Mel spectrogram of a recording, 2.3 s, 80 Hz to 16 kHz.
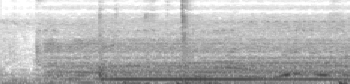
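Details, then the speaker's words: International Harvester 1800 Loadstar electric fuel pump after replacement, wiring corrected from running backwards, key on: steady mid-pitched electric hum over room noise, pumping much harder and faster; sounds good. "turn the key on turn the key on they're pumping way harder sounds good go ahead"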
